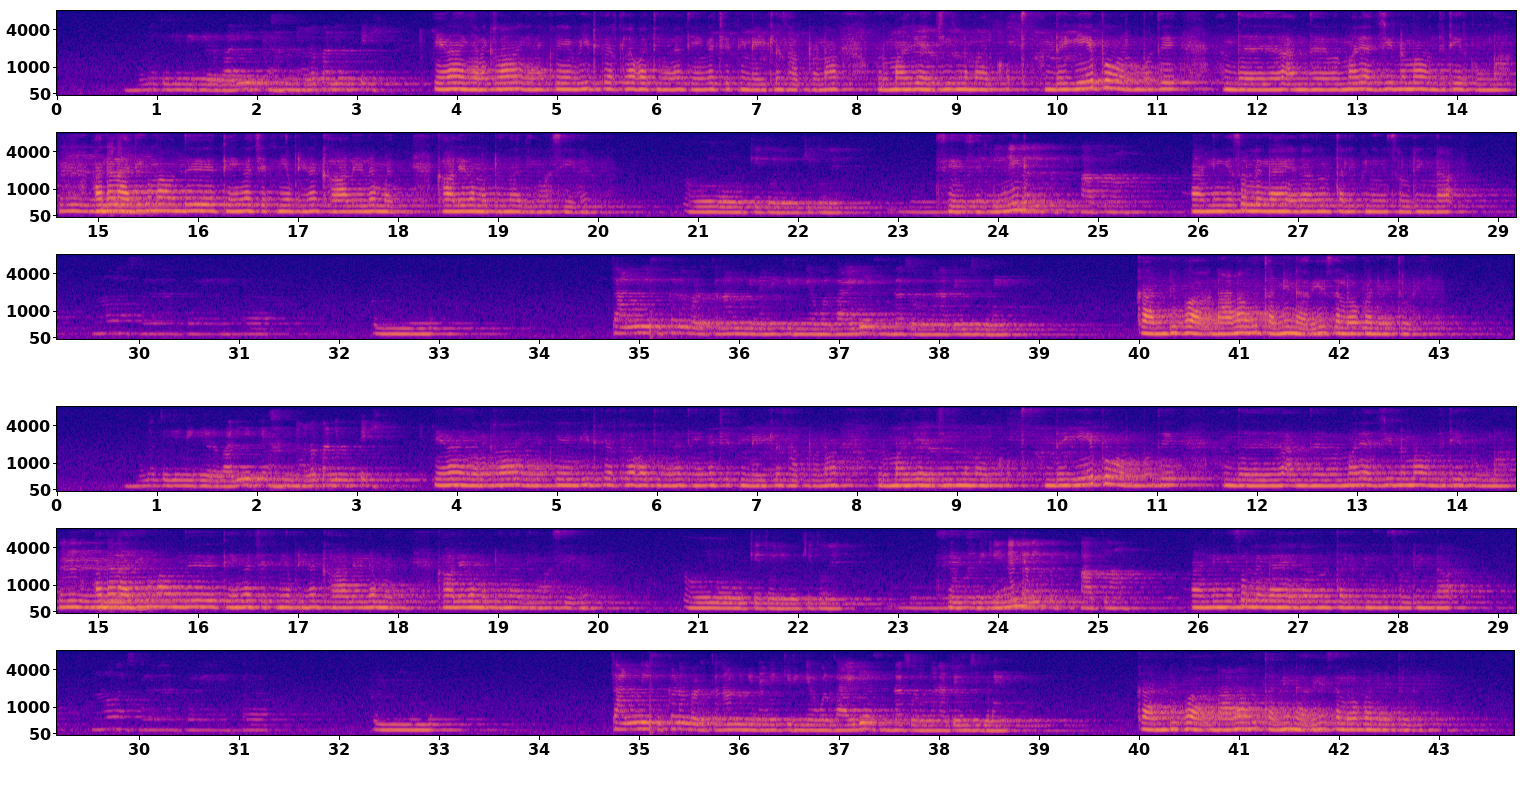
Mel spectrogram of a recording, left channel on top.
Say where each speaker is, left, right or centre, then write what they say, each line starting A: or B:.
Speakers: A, on the right (about 45°); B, on the left (about 45°).
A: ஆமா தோழி இன்னெக்வேற வலி இல்ல அதனால பண்ணி வுட்டே
B: ஏன்னா எனக்லா எனக் என் வீட்டுக்கார்க்லா பாத்திங்கன்னா தேங்காய் சட்னி நைட்ல சாப்ட்டோனா ஒரு மாதிரி அஜீர்ணமா ருக்கும் அந்த ஏப்பொ வரும்போது அந்த அந்த ஒரு மாரி அஜீர்ணமா வந்துட்டே இரு கும
A: ம் ம்
B: அத்னால
A: ம்
B: அதிகமா வந்து தேங்கா சட்னி அப்டினா காலையில மத் காலையில மட்டுந்தா அதிகமா செய்வேன்
A: ஓ ஓகே தோழி ஓகே தோழி ம்
B: சரி
A: நம்ம
B: சரிங்க
A: இன்னக்கி என்ன தலைப்ப பத்தி பாக்லா
B: நீங்க சொல்லுங்க ஏதாவது ஒரு தலைப்பு நீங்க சொல்றீங்ளா
A: ஆஹ் சொல்லலான் தோழி இப்ப ம் தண்ணி சிக்கனம் படுத்தலாம் நீங்க நினைக்கிறீங்க உங்கள்க்கு ஐடியாஸ் இருந்தா சொல்லுங்க நா தெரிஞ்சுக்றேன்
B: கண்டிப்பா நாலா வந்து தண்ணி நறைய செலவு பண்ணுவேன் தோழி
